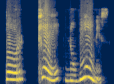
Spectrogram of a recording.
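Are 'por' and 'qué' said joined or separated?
separated. There is a small gap between por and qué. The speaker calls it right. "tiene que haber ese espacio"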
